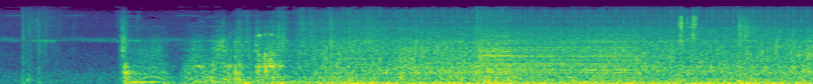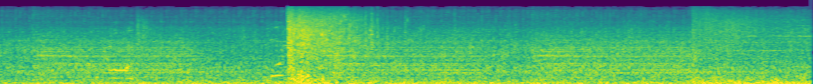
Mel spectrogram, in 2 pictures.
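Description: A truck engine rumbles loudly.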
